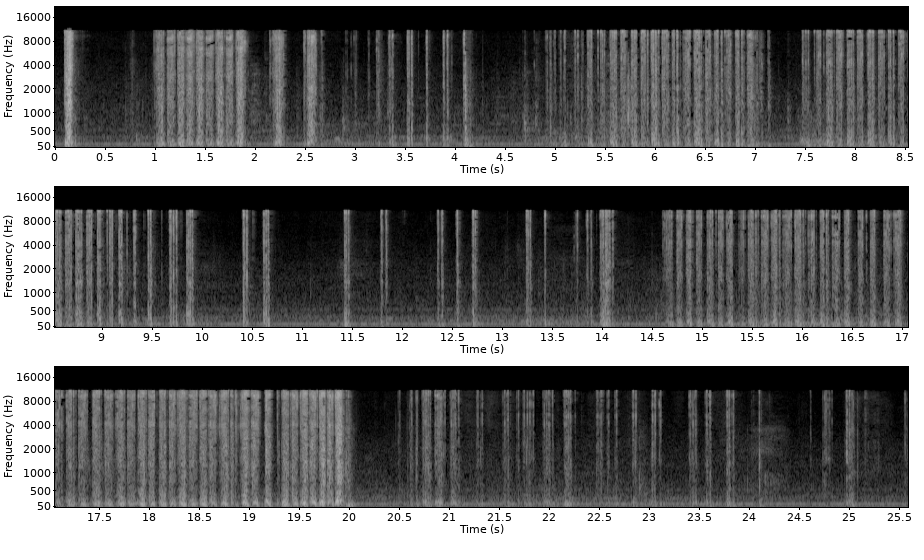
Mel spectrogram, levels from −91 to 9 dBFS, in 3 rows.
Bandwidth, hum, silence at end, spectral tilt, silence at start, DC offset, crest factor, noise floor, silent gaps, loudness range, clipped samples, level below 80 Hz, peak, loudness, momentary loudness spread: 12 kHz; none; 0.25 s; -1 dB/octave; 0.1 s; 0.2%; 28 dB; -50 dBFS; none; 13 LU; under 0.1%; -52 dBFS; 0 dBFS; -23 LUFS; 18 LU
